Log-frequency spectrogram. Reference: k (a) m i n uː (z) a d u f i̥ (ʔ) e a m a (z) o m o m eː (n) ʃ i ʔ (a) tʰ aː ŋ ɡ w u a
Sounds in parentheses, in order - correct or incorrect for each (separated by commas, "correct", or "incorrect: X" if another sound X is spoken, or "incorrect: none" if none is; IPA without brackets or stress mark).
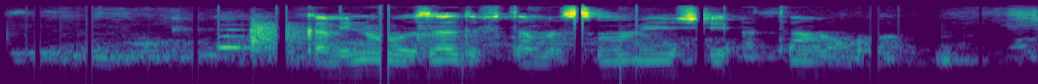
correct, correct, incorrect: t, incorrect: s, correct, correct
